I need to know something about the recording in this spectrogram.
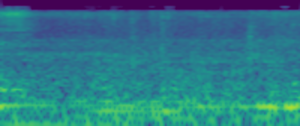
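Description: Steady low rumble with a faint hum: the background noise of the room.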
